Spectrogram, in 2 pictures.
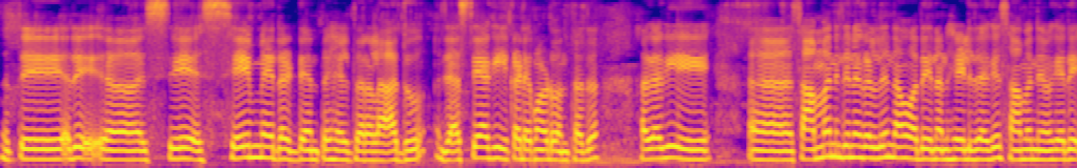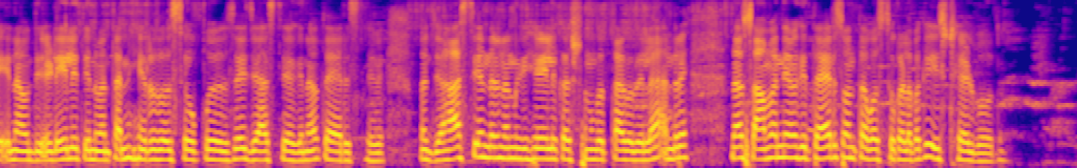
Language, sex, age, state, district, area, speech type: Kannada, female, 30-45, Karnataka, Dakshina Kannada, rural, spontaneous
